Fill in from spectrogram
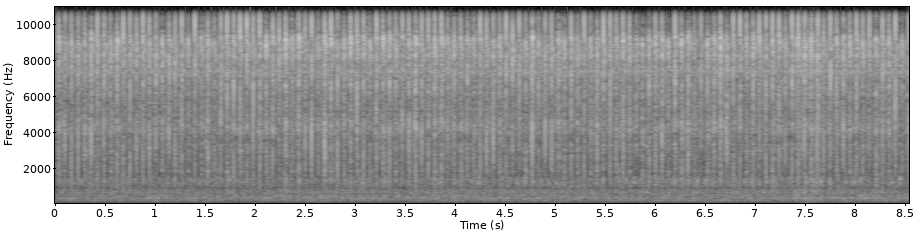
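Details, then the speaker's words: Unstyled 1936 John Deere A magneto on test drive, tach about 450 rpm, speed varied up and down: rapid steady spark snapping over the drive whir, no skips; normal magneto, components appear brand new, including a new coil. "let's see if we can turn it up this fantastic spark now let's try slowing it down betting based off of how well that spark is I'm betting that we have some brand new components in here"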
